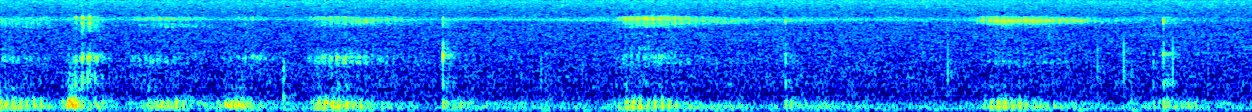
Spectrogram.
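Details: A cat's purr, low and buzzy, pulsing in short rumbling surges with pauses between, accompanied by occasional faint ticks and a steady soft hiss.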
